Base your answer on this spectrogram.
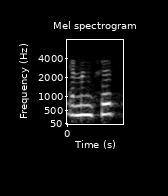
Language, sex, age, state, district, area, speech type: Tamil, female, 18-30, Tamil Nadu, Erode, rural, conversation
